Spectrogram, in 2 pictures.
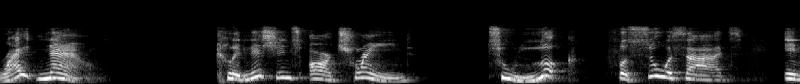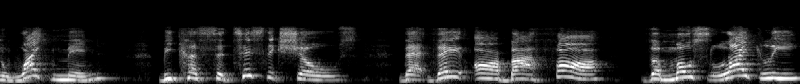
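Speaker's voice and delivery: slow, deliberate, drawn-out reading aloud word by word. Reading a statistic aloud so listeners can hear it clearly: reading slowly. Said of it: "let me read this slow so y'all can hear this".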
